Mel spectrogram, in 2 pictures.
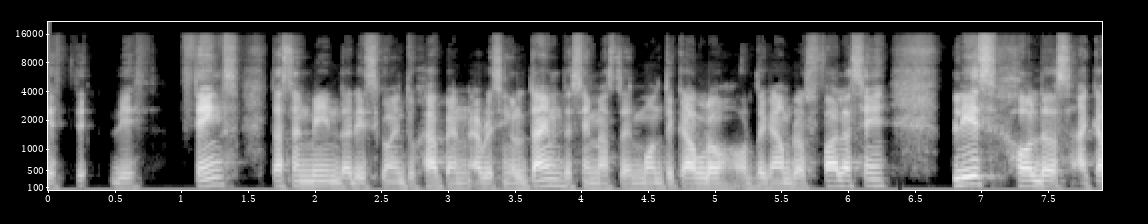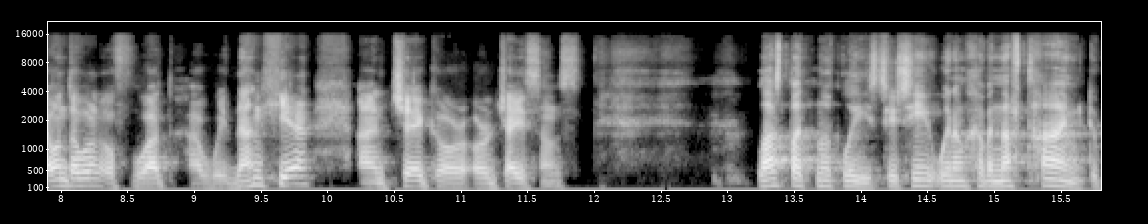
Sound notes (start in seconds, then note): none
